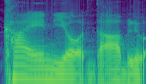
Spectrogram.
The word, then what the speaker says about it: know: Perceba que o know, K-N-O-W, a letra K, ela não é pronunciada. Não é kno, nem cano, nem kno, nada disso. É apenas know. Como se fosse não em inglês. N-O, know.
